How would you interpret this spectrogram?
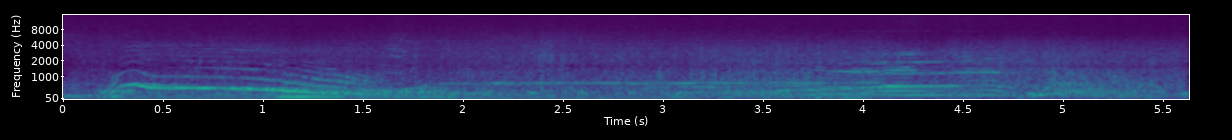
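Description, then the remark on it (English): Long, sweeping calls from a group of humpback whales moan and glide up and down in pitch, several overlapping cries with rich harmonics over a low rumbling underwater background, on a calm, clear, sunny afternoon. “A group of whales is headed this way.”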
